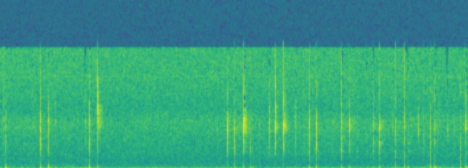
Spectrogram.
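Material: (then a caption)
Plastic. Long nails tap on the lid and label of a small white plastic cosmetic jar with a lid, making sharp, dry clicking taps with bright edges that die away instantly. Taps come in irregular clusters, with a quiet pause in the middle and a quicker run toward the end. A steady low hum runs underneath throughout.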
